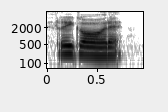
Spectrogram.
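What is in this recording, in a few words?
"rigore", female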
